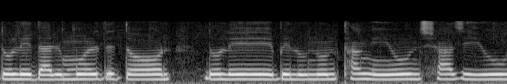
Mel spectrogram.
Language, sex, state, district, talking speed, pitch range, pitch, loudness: Chakma, female, Tripura, Unakoti, 85 wpm, 230-240 Hz, 235 Hz, -11 LUFS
